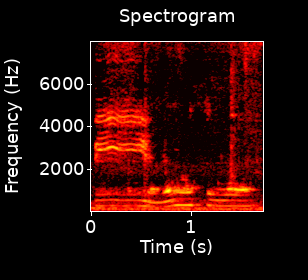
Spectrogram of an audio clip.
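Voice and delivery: slow, soft दीनुकुम with long vowels; rounded double "oo". Shown as a demonstration. Teacher demonstrating rounding, slow drawn-out recitation. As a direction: hold दीनुकुम level, rounded on "noo" and "koo". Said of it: "rounding और double ऊ sound".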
